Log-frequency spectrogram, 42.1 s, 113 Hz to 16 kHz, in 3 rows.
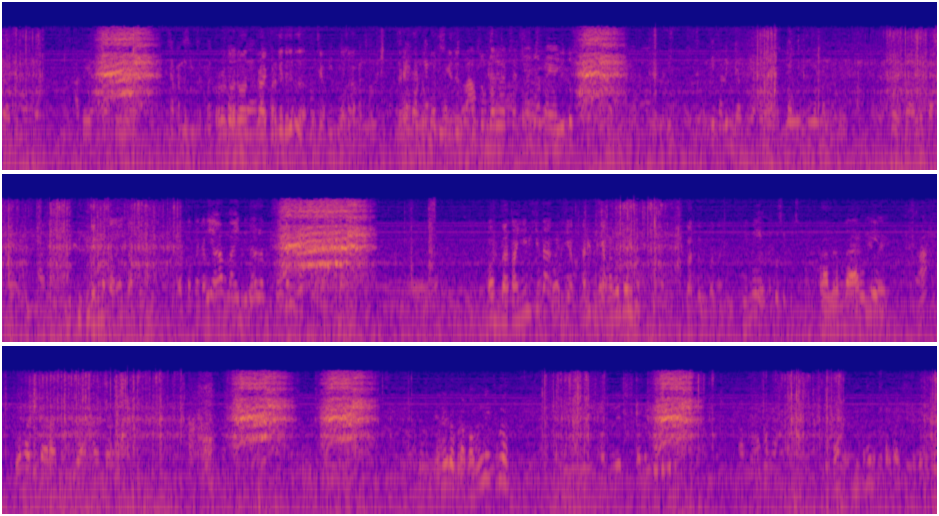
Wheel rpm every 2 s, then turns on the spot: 30, 10, 0, 0, 20, 10, 20, 20, 10, 70, 0, 20, 0, 0, 10, 30, 40, 0, 20, 10, 10.
12-18 22-24 40-42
